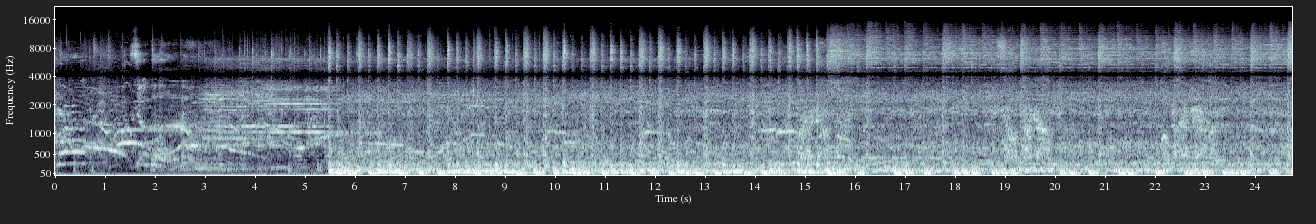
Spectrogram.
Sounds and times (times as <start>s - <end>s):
Music: 1.9s - 24.7s.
